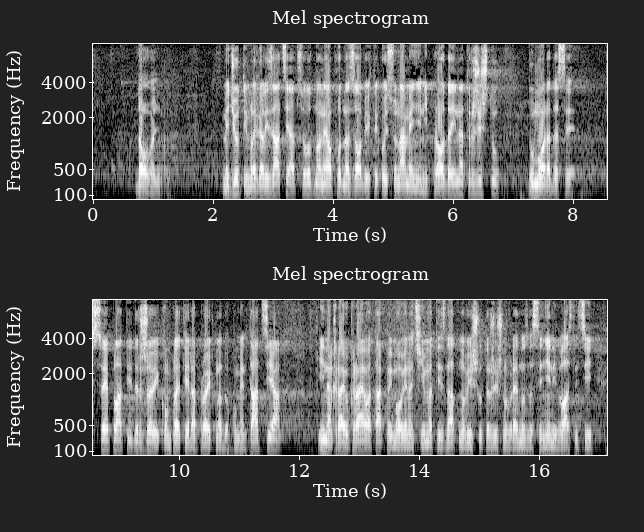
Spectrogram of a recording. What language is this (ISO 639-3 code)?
srp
